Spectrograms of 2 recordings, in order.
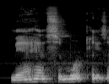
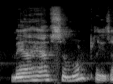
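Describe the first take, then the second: First: Said in the usual way. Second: Much higher, timid rising plea; pleading beggar. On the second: Pretend. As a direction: beg meekly like a hungry orphan. Repeated begging plea line.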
